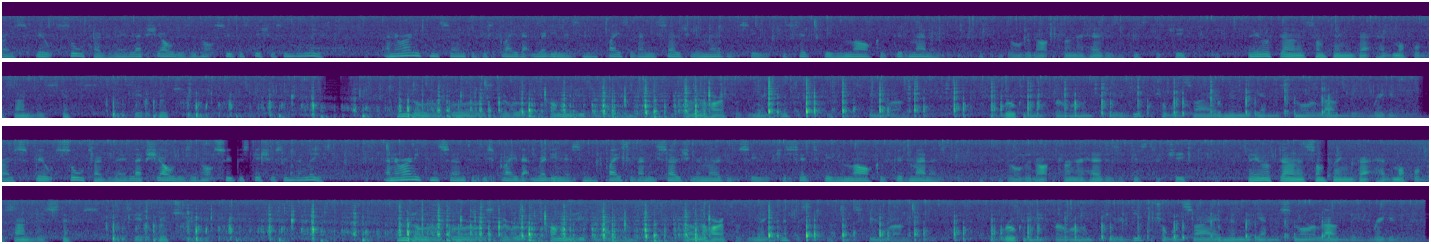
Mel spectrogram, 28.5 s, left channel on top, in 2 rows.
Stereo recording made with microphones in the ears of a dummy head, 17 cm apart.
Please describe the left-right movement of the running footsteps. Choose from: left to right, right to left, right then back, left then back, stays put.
right to left.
